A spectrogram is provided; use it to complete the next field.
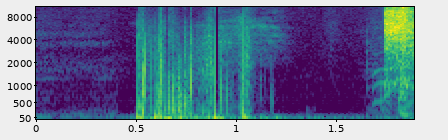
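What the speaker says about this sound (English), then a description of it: "I'm gonna sneeze." A single sharp human sneeze, loud and close, with a quick breathy intake before the explosive burst and a brief hiss trailing off at the end.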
